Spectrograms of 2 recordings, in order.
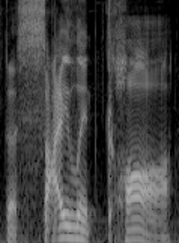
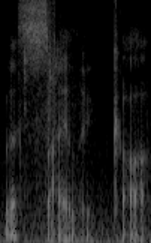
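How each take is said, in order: First: Said in the usual way. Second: "The Silent Caw" in a breathy hush, no voice; whisper. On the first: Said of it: "The Silent Caw whispered". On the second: Shown as a demonstration. Streamer hushing the item name, whispered. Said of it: "The Silent Caw said plainly".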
